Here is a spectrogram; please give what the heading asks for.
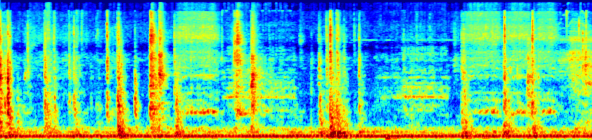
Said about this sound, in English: Now it's checking the printer cartridges.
